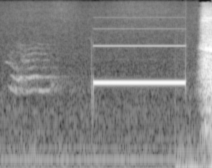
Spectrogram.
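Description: A single steady electronic beep of about one second, clear and fairly loud, from a telephone answering machine after its greeting asking the caller to leave a message, ending in a sudden burst of hiss or a click.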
